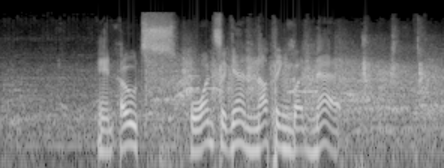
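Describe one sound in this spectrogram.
A crowd of spectators cheers and shouts in an echoing hall.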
